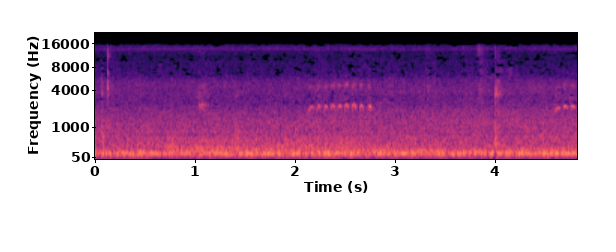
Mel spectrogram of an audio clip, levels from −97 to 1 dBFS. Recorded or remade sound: recorded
